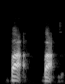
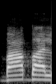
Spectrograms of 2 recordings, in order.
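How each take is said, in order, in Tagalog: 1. Ang salita ay nagtatapos sa biglaang glottal stop. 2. Maayos na nagtatapos ang salita, walang paghinto. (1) "sudden stop siya 'no, meron siyang parang ganyan, maragsa yung pronunciation niya" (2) "Kasi kung ba-ba lang 'yan, ibig sabihin yung yung dito 'no, chin"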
